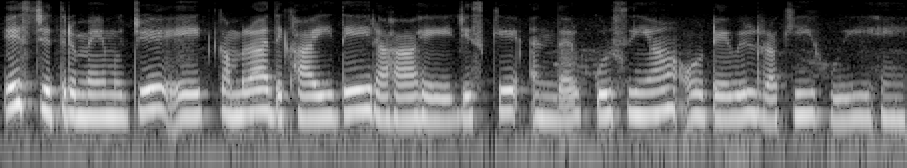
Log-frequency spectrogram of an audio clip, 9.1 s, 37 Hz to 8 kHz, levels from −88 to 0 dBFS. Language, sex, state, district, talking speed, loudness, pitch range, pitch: Hindi, female, Madhya Pradesh, Bhopal, 120 wpm, -18 LUFS, 185-215 Hz, 195 Hz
